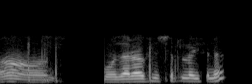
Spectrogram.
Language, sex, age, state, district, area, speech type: Assamese, male, 18-30, Assam, Lakhimpur, urban, conversation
